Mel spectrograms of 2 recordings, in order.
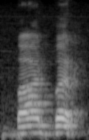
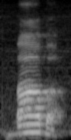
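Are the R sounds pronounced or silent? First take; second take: pronounced; silent. First: Both R sounds are clearly pronounced. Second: Both R sounds are silent. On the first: This is how Indian speakers say it. "with the both both the R sounds uh, visible or uh, clearly felt" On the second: This is how native speakers say it. "the R in the first syllable and the R in the second syllable both are silent"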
